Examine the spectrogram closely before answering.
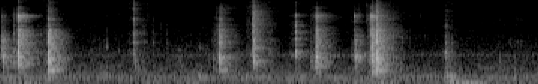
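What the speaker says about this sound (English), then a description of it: "press Shift F on the keyboard" Keys pressed on a computer keyboard, about a dozen quiet, close clicks in an irregular rhythm, including a quick pair and small clusters, with no talking.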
